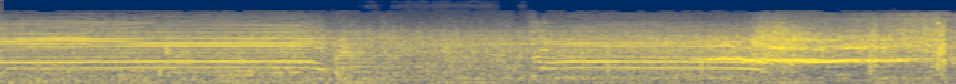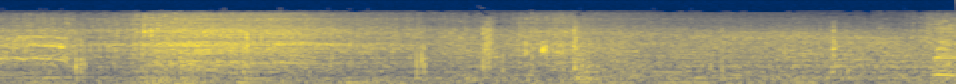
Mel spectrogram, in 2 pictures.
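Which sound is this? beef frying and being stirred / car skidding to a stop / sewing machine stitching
car skidding to a stop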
